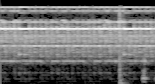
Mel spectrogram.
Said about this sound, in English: That's my alarm telling me that I've gone too long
